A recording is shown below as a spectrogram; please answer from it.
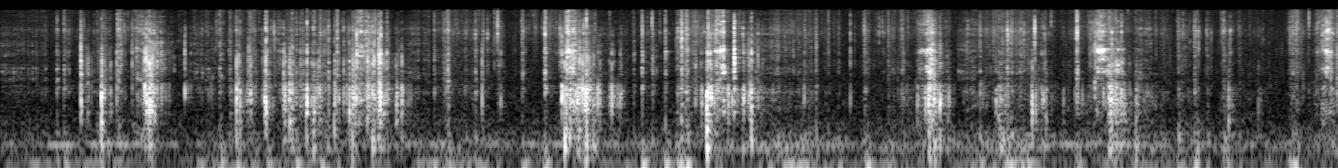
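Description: A solid, dry pink Clinico soap bar, held in one hand with long glittery nails, is shaved and carved with a utility-knife blade in the other hand. Flakes fall off with dry, crumbly scraping and crackling cuts, in irregular bright bursts over a faint low steady hum.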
